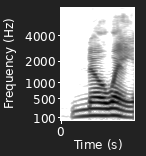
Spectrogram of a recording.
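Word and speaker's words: Noe: The children were identified as 10-month-old Billy, 6-year-old Bryce, and 11year-old No Way. And I think that's how you pronounce it. N O E. No way.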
